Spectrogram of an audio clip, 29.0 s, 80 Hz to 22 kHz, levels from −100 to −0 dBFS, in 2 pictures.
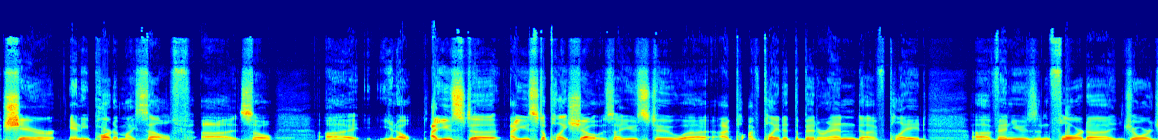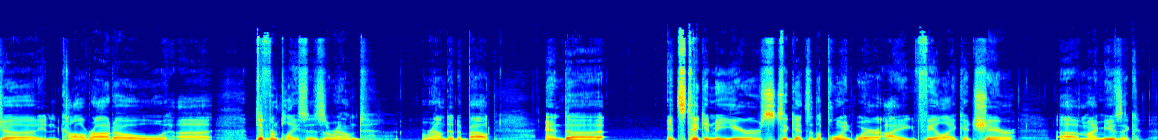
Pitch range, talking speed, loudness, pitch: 90-110 Hz, 140 wpm, -28 LUFS, 100 Hz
